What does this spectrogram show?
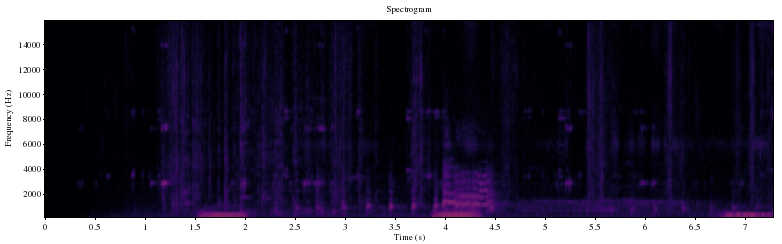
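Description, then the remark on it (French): A plucked chicken clucks shrilly in short, drawn-out calls that repeat every few seconds, over a busy scratchy background of farmyard rustling and clicks. “Le caquettement strident d'un poulet déplumé résonne à ses pieds.”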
